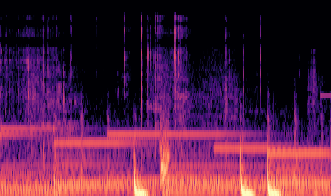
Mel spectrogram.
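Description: Background music: soft held chords with a deep kick drum beat, two kicks falling about a second in and again near the end.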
